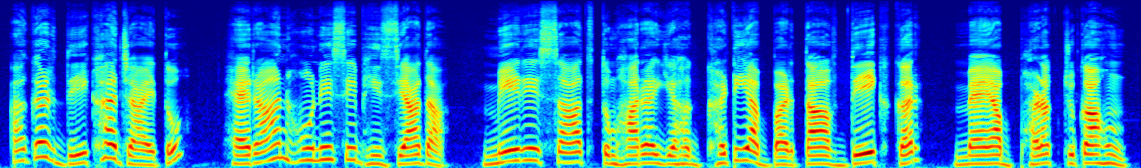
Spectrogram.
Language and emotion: Hindi, angry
